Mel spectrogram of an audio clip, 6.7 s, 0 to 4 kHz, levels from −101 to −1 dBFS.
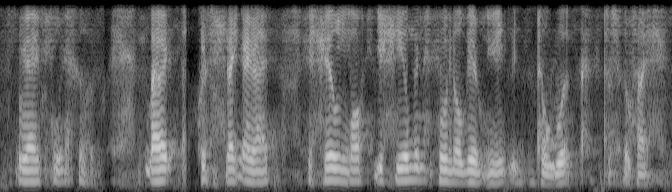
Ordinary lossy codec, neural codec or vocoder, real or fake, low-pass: none; codec, 16 kHz, 1 kbps, FreqCodec, larger model; fake; 3.6 kHz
